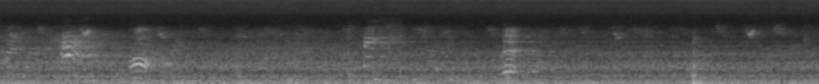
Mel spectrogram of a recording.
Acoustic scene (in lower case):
residential area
